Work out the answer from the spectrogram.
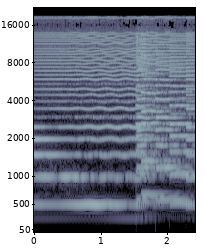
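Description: The main additive synth part plays solo as a sustained harmonic tone that shifts to a brighter, changed note about halfway through, with no other instruments.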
